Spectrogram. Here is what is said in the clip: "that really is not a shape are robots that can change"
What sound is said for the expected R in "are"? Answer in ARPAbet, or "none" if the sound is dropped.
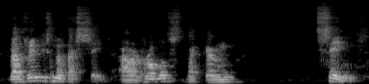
W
